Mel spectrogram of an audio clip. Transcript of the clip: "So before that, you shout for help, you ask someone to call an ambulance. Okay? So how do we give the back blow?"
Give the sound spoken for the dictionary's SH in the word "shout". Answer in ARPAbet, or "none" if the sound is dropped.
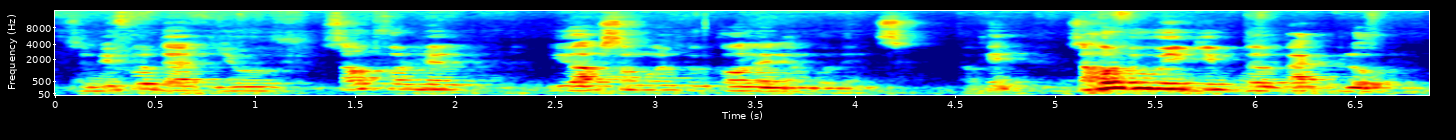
S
